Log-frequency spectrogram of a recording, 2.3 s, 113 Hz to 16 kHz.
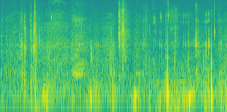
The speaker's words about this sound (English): Dude, it's so many nuts. I swear, you get like 40,000 nuts. Do I have to hear you chew every one of them? What do you want me to do? To swallow the nuts? I just want you to close your mouth.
